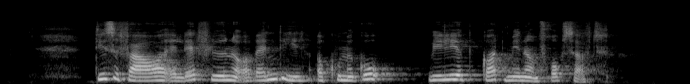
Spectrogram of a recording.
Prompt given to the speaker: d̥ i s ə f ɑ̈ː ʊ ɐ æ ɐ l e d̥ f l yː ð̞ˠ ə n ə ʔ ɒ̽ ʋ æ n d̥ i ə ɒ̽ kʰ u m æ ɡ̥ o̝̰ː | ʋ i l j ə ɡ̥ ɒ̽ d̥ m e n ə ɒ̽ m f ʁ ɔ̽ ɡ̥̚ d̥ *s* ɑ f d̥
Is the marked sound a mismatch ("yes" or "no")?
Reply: no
